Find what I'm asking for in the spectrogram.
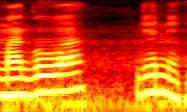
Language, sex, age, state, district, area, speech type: Marathi, male, 18-30, Maharashtra, Yavatmal, rural, read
